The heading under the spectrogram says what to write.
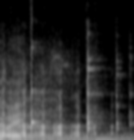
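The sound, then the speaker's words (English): Several quick glass clinks ring out one after another in a toast to joy, bright, with voices murmuring underneath. “I love Cheers. You. Cheers to joy.”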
